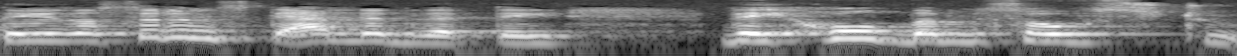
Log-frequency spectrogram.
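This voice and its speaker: A woman with a strong Kenyan accent talks at a fairly quick pace. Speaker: entrepreneur and content creator. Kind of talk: motivational talk. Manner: casual, conversational.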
